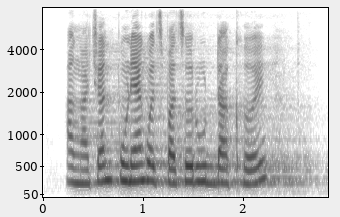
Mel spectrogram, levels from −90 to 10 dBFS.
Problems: background sounds at intervals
